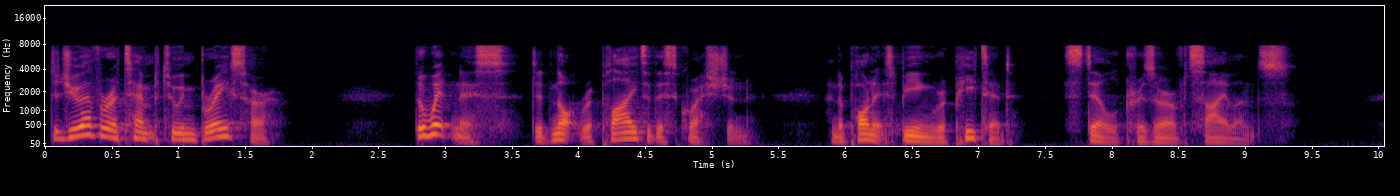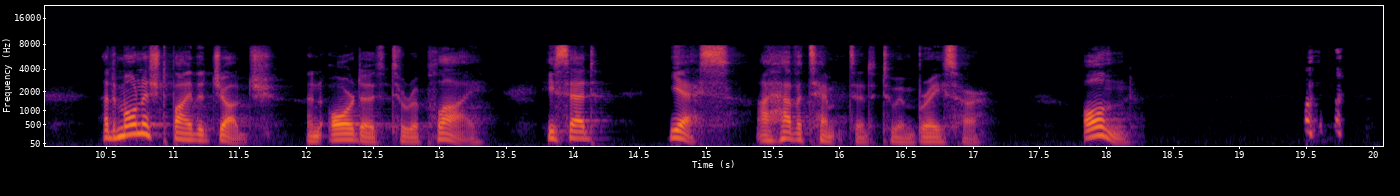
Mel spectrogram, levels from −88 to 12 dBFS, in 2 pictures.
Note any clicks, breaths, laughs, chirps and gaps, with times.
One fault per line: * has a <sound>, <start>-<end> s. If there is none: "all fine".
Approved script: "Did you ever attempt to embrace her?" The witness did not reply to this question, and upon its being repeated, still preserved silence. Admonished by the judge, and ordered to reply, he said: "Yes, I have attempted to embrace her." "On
* has a laugh, 19.5-19.8 s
